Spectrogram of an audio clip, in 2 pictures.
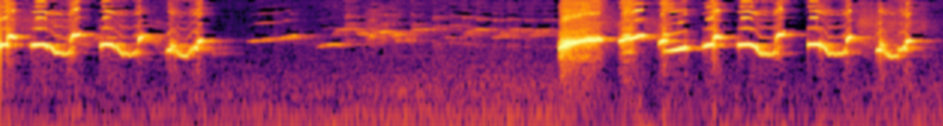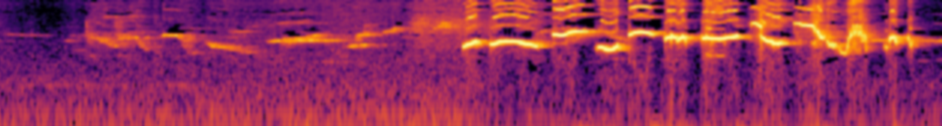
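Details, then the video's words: Oriental magpie-robin (kacer) giving a loud, clear 'ngeplong' call with 'ngobra' display, meant to set other magpie-robins singing; bursts of rapid warbled whistles and sharp chirps, quieter scratchy notes in the gaps between phrases. "suara panggilan Kacer NGEPLONG nge-play Ngobra GACOR bikin semua JENIS BURUNG KACER ikut GACOR"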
